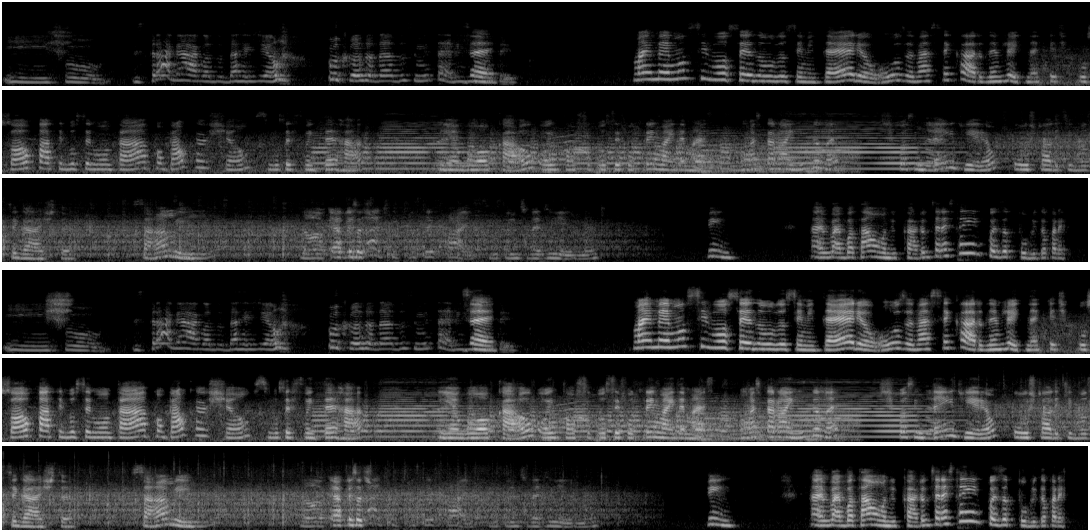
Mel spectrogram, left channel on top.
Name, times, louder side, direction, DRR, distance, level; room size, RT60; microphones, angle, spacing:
voice 1, 0.0-5.1 15.2-15.5 20.0-20.4 23.2-24.0 24.7-27.7, equal, ahead, 1.4 m, -39 dB
voice 2, 6.3-14.5 14.8-14.9 15.2-18.0 18.3-19.3 19.7-22.5 23.1-23.7 25.1-25.4 28.8-29.1 29.8-32.4, right 7 dB, 70° right, 0.4 m, -26 dB
sound 1, 10.3-19.5, right 3 dB, 30° right, 0.8 m, -41 dB
sound 2, 13.9-28.1, right 3 dB, 85° right, 1.8 m, -34 dB
6.3 x 5.2 x 5.0 m
head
